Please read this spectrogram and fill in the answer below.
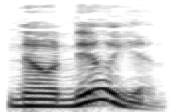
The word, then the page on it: nonillion: British English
